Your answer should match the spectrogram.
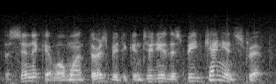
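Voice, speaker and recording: An actor playing a sardonic, smooth-talking man in a 1940s American TV crime drama, with dry, mock-affectionate sarcasm. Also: mid-range voice, animated, quick pace, sharp tone. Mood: smug. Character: sardonic, smooth-talking man, coolly needling his lover. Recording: dull, noisy 1940s film soundtrack.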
